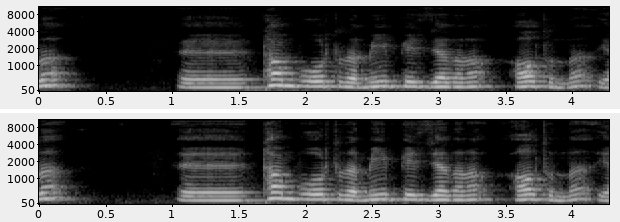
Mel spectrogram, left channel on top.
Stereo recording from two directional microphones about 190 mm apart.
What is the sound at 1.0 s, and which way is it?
Speech, 30° right (ahead or behind).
